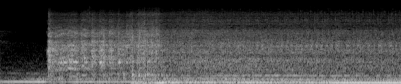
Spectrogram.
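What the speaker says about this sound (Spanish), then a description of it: "Voy a poner en marcha el motor" A Ford Mustang engine with a fault cranks and fires up, the starter whir giving way to a loud, steady idle close by, with no talk over it.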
